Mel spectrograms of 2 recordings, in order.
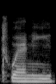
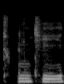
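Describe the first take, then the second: First: The t after the n is dropped. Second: The t after the n is clearly pronounced. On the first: "Yang 20 itu American" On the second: "yang 20 itu British"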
